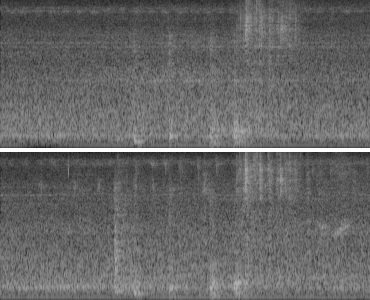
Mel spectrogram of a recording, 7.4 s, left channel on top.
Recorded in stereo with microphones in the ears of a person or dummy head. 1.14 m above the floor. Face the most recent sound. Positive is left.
turn(degrees=-65)  # may be behind; listen again after turning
